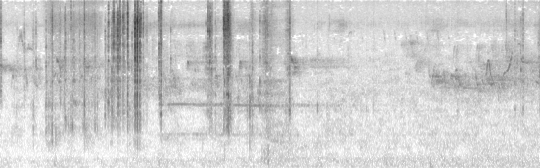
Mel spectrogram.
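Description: Fingers squelch through soft flesh inside a shell.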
